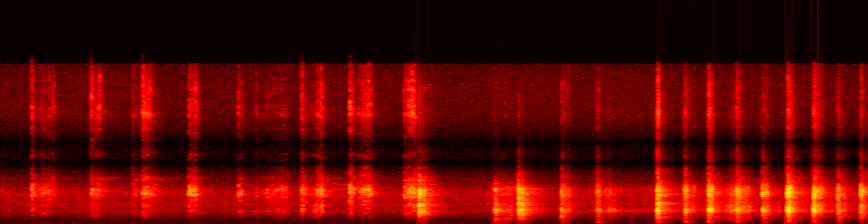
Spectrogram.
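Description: Wire whisk knocking and scraping against a mixing bowl while mashing potato filling. There are sparse clicks at first; about five seconds in, the strokes become quicker and louder, at around three to four a second.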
